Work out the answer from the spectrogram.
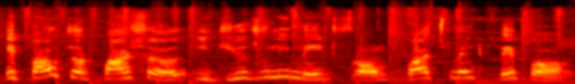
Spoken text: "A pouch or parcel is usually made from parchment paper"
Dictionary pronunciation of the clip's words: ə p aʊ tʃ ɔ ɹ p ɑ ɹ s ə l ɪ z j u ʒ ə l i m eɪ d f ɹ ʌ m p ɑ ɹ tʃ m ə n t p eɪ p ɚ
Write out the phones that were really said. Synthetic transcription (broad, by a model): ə p aʊ tʃ ɔ ɹ p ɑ ɹ ʃ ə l ɪ z j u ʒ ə l i m eɪ d f ɹ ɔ m p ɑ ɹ tʃ m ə n t p eɪ p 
